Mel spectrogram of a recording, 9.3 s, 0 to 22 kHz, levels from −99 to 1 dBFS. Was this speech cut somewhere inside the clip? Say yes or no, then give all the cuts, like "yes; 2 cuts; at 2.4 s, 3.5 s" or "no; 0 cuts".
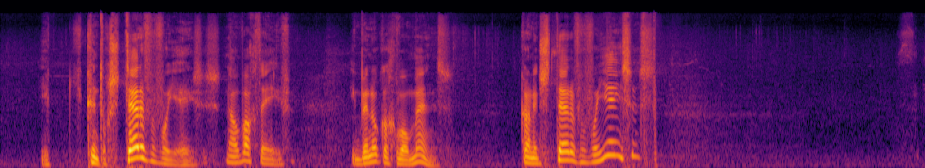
yes; 1 cut; at 5.4 s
